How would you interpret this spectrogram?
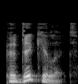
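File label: "pediculate", English, British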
